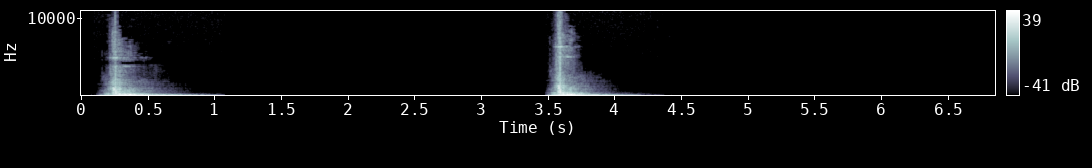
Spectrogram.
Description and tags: two more thumps. no more thumps tonight.
close, gate, hit, oneshot, shut, slam, thump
